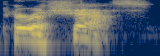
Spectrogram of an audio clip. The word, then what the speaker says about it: parashat: A parashah is spelled pereshin tav, parashat. If you read it in English, it says parashas. That's because there's two different or three different ways to pronounce the letter tav, either as a T, an S, or a TH.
